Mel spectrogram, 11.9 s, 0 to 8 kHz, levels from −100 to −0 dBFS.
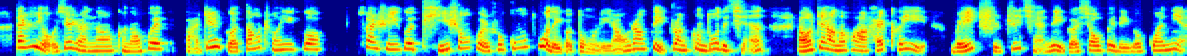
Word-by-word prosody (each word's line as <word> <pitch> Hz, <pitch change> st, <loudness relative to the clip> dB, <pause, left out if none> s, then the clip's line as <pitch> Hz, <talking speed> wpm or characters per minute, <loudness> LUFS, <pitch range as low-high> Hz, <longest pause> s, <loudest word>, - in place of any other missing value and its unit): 但 345 Hz, -1 st, +5 dB
是 390 Hz, -1 st, +5 dB
有 -, -, +1 dB
一 -, -, -3 dB
些 315 Hz, 0 st, +1 dB
人 210 Hz, -9 st, -1 dB
呢， 195 Hz, 0 st, -1 dB
可 200 Hz, -, -4 dB
能 170 Hz, -1 st, -2 dB
会 280 Hz, +5 st, +4 dB, 0.2 s
把 -, -, -5 dB
这 370 Hz, +3 st, +3 dB
个 180 Hz, -, 0 dB
当 270 Hz, -, -2 dB
成 245 Hz, -2 st, -3 dB
一 255 Hz, 0 st, -4 dB
个 260 Hz, 0 st, 0 dB, 0.3 s
算 340 Hz, -4 st, +1 dB
是 300 Hz, -4 st, -1 dB
一 255 Hz, -, -1 dB
个 275 Hz, +1 st, +3 dB
提 235 Hz, -3 st, -1 dB
升 310 Hz, +3 st, -2 dB
或 320 Hz, -, +1 dB
者 -, -, +2 dB
说 245 Hz, +5 st, -3 dB
工 315 Hz, +7 st, -6 dB
作 405 Hz, +2 st, +4 dB
的 -, -, +3 dB
一 -, -, +2 dB
个 -, -, -1 dB
动 -, -, -4 dB
力， -, -, -5 dB
然 -, -, -2 dB
后 205 Hz, -, -2 dB
让 275 Hz, +3 st, +2 dB
自 -, -, -2 dB
己 -, -, 0 dB
赚 265 Hz, -4 st, +1 dB
更 240 Hz, -2 st, 0 dB
多 275 Hz, +5 st, 0 dB
的 220 Hz, -, +3 dB
钱， 235 Hz, +2 st, -4 dB, 0.3 s
然 190 Hz, -, +7 dB
后 210 Hz, -, +7 dB
这 320 Hz, -, +2 dB
样 260 Hz, -6 st, +4 dB
的 215 Hz, 0 st, +1 dB
话 210 Hz, -4 st, +2 dB
还 220 Hz, +4 st, +3 dB
可 260 Hz, -, -3 dB
以 260 Hz, -9 st, -3 dB, 0.2 s
维 175 Hz, -, +4 dB
持 180 Hz, -, -4 dB
之 285 Hz, -, -4 dB
前 290 Hz, -, -7 dB
的 220 Hz, -, +2 dB
一 200 Hz, -, +3 dB
个 170 Hz, 0 st, 0 dB
消 215 Hz, +1 st, +1 dB
费 225 Hz, 0 st, +1 dB
的 170 Hz, -, -4 dB
一 165 Hz, -, -2 dB
个 175 Hz, +2 st, -2 dB
观 220 Hz, +4 st, -1 dB
念。 255 Hz, -3 st, -2 dB
245 Hz, 335 characters per minute, -20 LUFS, 205-280 Hz, 0.3 s, 然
